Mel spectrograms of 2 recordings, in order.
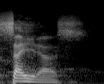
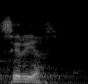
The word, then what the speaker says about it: Sirius: Emunyenye ichiwa Sirius oba Cyrus. – Yeah, they pronounce it Sirius.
